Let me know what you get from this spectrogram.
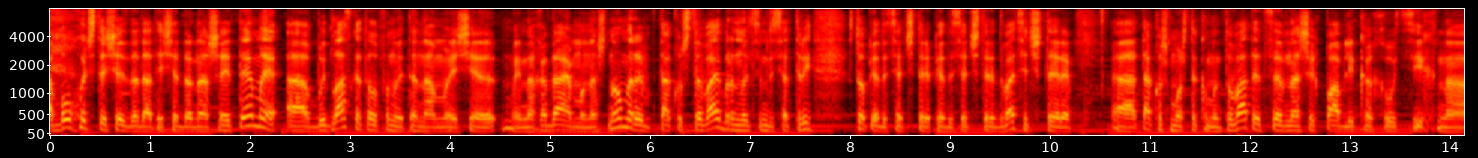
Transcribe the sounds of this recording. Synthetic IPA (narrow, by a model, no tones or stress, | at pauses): ɐbɔxɔt͡ʃɪ̥t̪ɛʃt͡ʃɔzʲd̪ɐd̪ɑt̪ɪʃt͡ʃɛd̪ɐnɑʃɔjit̪ɛmɪbʊdʲlˠɑskɐt̪elˠefɔnujt̪ɛnɑmʃt͡ʃɛmɪnɐɦɐd̪ɑjemɔnaʂnɔmeɾɪt̪ɑkɔʐt̪sɛʋajbɛrnulʲsʲimd̪esʲat̪ːɾɪst̪ɔpʲjɐd̪esʲat̪̚t͡ʃo̥t̪ɪɾɪpʲjɐd̪esʲat̪̚t͡ʃo̥t̪ɪɾɪd̪ʋat͡sʲːɐt̚ʲt͡ʃo̥t̪ɪɾɪ | t̪ɑkɔʐmɔʐe̥t̪ɛkɔment̪ʊʋɑt̪ɪt̪sɛʋnɑʃɪxpɑblʲikɐxʊsʲixnɐ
